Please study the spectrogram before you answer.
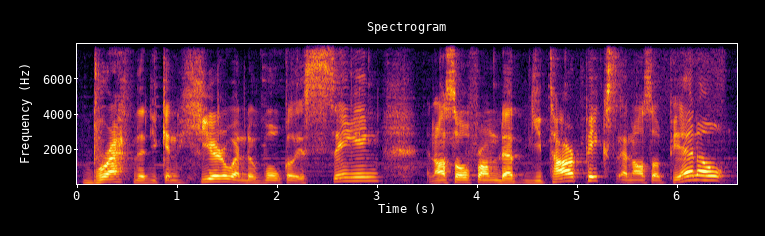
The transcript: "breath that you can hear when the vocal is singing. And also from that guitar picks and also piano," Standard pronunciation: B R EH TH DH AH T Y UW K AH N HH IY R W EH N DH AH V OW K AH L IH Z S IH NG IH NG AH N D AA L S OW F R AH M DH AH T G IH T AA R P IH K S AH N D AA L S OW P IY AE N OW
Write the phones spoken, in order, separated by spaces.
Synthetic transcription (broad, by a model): B R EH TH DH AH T Y UW K AH N HH IY R W EH N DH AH V OW K AH L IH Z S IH NG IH NG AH N AA L S OW F R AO M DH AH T G IH T AA R P IH K S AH N AA L S OW P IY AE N OW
